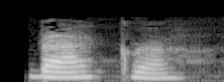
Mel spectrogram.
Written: bakra

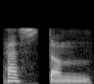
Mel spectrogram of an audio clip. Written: Paestum

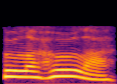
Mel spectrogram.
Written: hula-hula

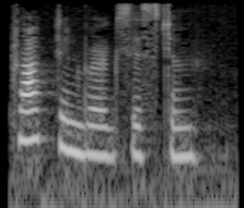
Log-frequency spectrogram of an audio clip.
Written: trachtenberg system

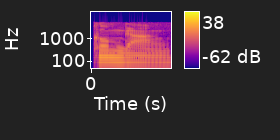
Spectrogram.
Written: Kumgang

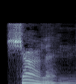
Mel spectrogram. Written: charlyne

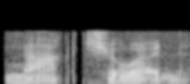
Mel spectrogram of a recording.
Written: noctuid

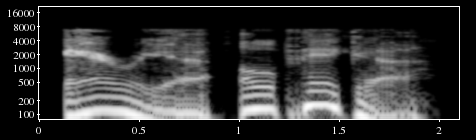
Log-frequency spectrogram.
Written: area opaca

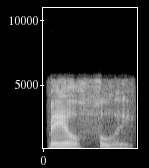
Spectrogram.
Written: balefully

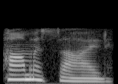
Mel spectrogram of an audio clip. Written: homicide

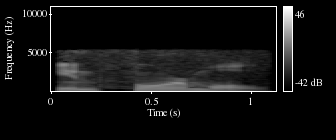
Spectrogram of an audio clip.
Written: informal

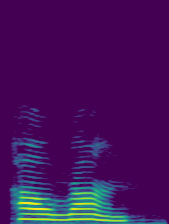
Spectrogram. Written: Haoran

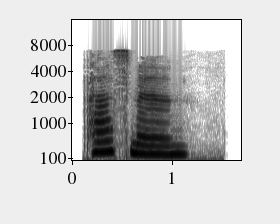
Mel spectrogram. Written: passman

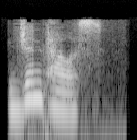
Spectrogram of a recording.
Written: gin palace

